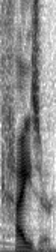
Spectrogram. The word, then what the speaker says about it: Caesar: in the middle here Caesar isn't pronounced Caesar it's pronounced Kaiser like uh German Kaiser yeah like the sandwich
